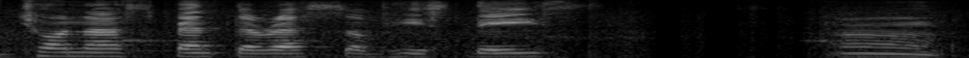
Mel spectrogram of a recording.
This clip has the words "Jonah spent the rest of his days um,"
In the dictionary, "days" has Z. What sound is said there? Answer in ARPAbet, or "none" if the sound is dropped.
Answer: S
